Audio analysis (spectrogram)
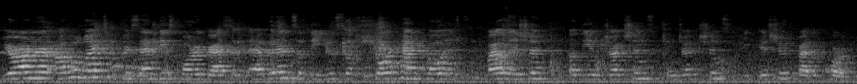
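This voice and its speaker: A woman reading the part of a brisk, commanding male investigator and mentor in a stage play. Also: high voice, close to an everyday voice. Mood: formal, firm. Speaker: stage reader in a documentary play. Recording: echoey room from far off, noisy.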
